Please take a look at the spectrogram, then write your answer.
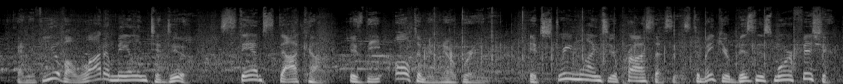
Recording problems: crowd noise; loud; throughout; 10 dB below the speech
household noises; faint; throughout; 20 dB below the speech

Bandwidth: 15.5 kHz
